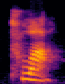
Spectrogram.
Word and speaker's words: trois: Okay, un, deux, deux, deux, trois. Three is pronounced as trois. Trois.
